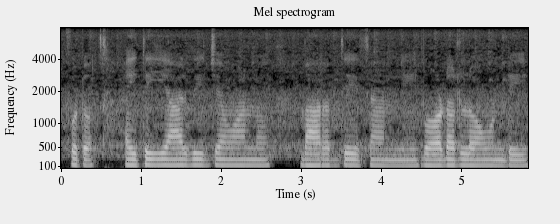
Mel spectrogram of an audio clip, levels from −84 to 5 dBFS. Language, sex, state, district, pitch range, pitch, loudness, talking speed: Telugu, male, Andhra Pradesh, Srikakulam, 115-120 Hz, 120 Hz, -20 LUFS, 60 wpm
